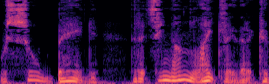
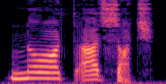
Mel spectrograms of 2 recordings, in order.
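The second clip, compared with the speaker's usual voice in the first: reluctant admission; 14 semitones higher, 5 dB louder, much slower than usual. A narrator's reading. Gobber sheepishly admits.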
